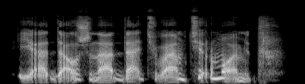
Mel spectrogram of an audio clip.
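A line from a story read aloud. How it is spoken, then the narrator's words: Creaky voice. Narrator (Russian): проскрипела она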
